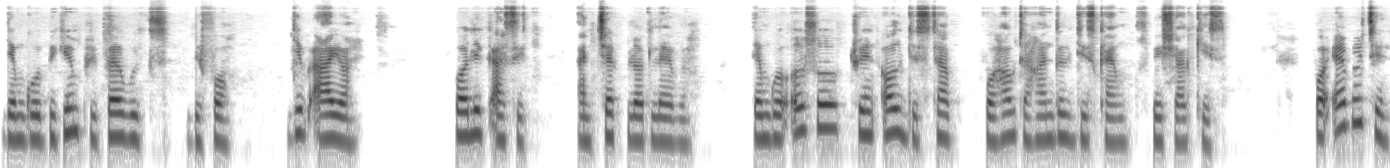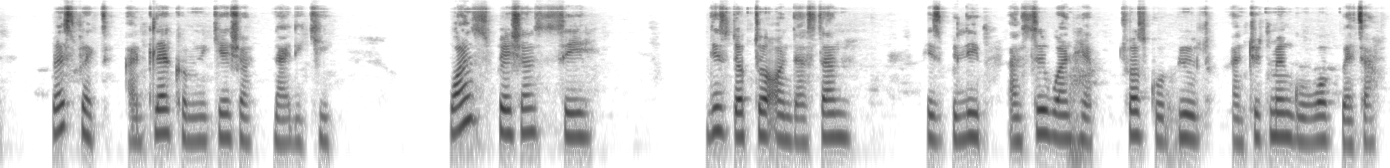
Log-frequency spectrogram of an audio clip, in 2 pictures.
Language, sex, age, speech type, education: Nigerian Pidgin, female, 30-45, spontaneous, tertiary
